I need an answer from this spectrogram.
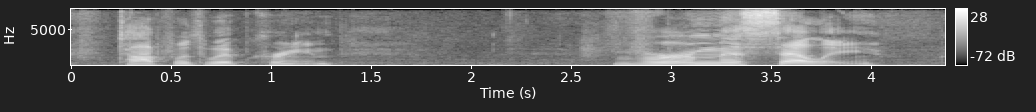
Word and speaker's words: vermicelli: topped with whipped cream vermicelli v e r m i c e l l i verm vermicelli now i i'm sure that it's supposed to be pronounced a little smoother than that like americans pronounce things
